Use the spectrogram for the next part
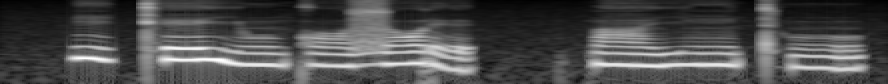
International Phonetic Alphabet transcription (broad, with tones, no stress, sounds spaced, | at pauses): i˦˨ kʰ e˦ j ũ˨ k ɔ˨ z ɔ˦ ɾ ɪ˨ | p ã˨ j ĩ˨ tʰ ũ˨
